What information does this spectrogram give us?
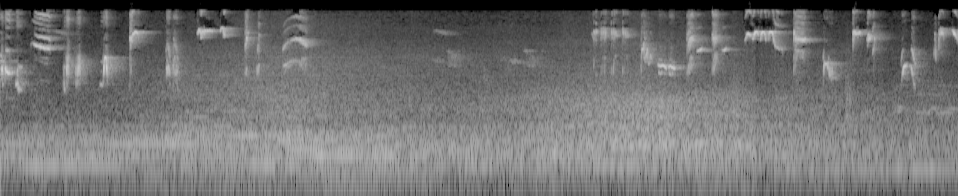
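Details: Orange-banded thrush, kept as a cage songbird, on a training recording for cage birds: rapid varied chirps, whistles and high buzzy notes in bursts, a quieter gap in the middle, then a dense run of sharp high notes.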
